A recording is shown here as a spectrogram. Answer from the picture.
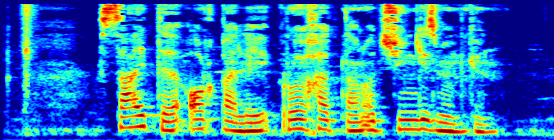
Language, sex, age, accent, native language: Uzbek, male, 18-24, Farg'ona, Uzbek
